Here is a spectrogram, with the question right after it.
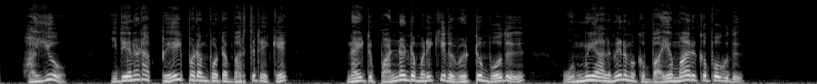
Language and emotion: Tamil, fearful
